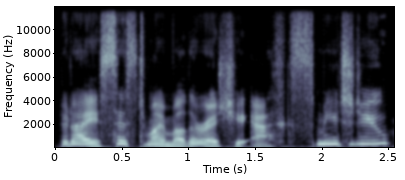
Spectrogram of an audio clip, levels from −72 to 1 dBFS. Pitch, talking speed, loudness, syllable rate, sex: 235 Hz, 260 wpm, -15 LUFS, 5.2 syllables/s, female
